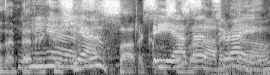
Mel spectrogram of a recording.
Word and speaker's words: Sadako: Actually, Sarah Walls, one of our cast members, actually in the script there is a phonetic pronunciation. So according to the script of the play anyway, it's Sadako Sasaki.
